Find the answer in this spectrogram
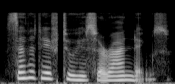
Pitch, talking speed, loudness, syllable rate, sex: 230 Hz, 135 wpm, -16 LUFS, 5.5 syllables/s, female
